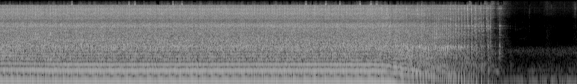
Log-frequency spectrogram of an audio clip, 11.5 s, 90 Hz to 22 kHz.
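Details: 1980s Lawn-Boy two-stroke mower that wouldn't run after running out of fuel, test-run after service: crisp, even two-stroke buzz at constant speed with no misses, then winds down smoothly to a stop; runs 3480 rpm, fine.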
